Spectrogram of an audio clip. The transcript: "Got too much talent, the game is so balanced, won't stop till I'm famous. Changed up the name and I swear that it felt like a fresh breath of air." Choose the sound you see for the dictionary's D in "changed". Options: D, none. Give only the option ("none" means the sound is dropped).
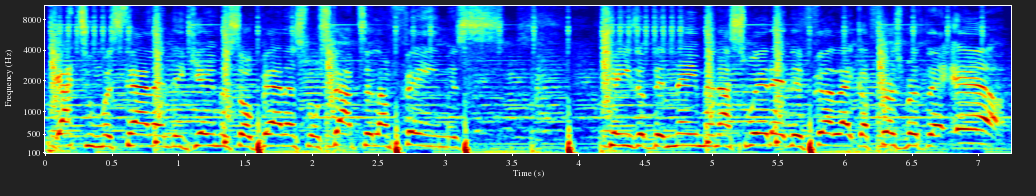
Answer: none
